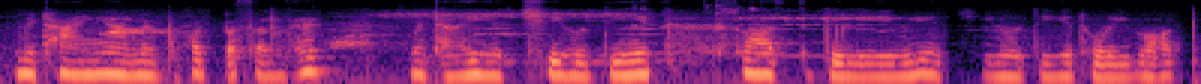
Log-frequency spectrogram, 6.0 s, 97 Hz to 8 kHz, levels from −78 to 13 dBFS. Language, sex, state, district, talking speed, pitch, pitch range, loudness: Hindi, female, Delhi, New Delhi, 190 wpm, 155 Hz, 145-165 Hz, -17 LUFS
